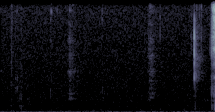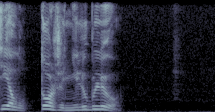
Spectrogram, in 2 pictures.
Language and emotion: Russian, angry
